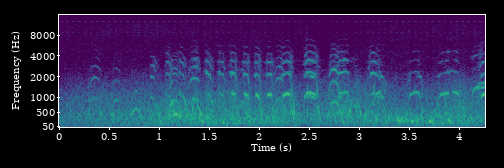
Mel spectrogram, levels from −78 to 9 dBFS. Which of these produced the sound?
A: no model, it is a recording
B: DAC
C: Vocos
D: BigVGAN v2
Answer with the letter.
A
